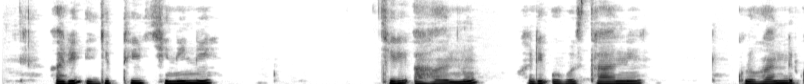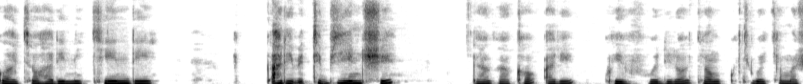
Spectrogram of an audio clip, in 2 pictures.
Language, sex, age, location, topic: Kinyarwanda, male, 25-35, Kigali, health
